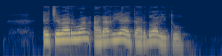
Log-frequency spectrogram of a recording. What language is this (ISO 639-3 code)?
eus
